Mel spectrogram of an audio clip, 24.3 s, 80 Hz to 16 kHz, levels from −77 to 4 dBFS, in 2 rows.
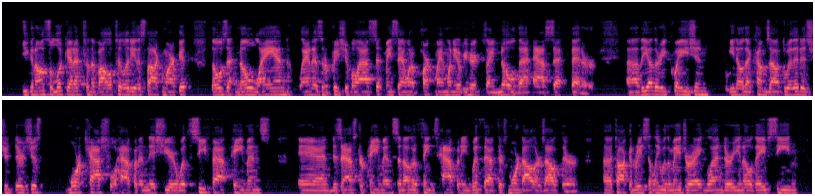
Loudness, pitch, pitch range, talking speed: -21 LUFS, 125 Hz, 120-135 Hz, 215 wpm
